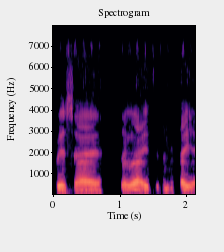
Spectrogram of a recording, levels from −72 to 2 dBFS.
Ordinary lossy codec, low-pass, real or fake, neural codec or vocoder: none; 7.2 kHz; real; none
